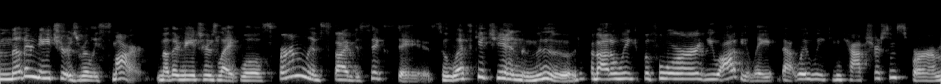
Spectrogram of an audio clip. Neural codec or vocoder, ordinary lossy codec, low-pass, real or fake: codec, 16 kHz, 8 kbps, FunCodec, trained on LibriTTS, 25 frames a second; MP3, 48 kbps; 7.2 kHz; fake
